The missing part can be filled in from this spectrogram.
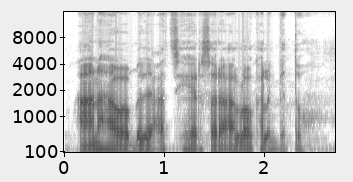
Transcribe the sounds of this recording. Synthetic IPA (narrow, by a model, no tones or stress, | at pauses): ʕɑːnɐɦɐwɑːbɐðɛːʕɑd̪sɪhɛːrsɐɾɛ̰ʔɐ̰lɔːkʰɐlɐɡɐt̪ʰɔ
